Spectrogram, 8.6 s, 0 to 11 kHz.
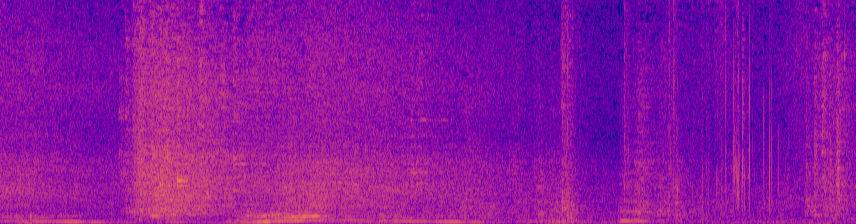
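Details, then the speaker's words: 2003 Nissan Fairlady Z Version T (Z33) with an aftermarket Fujitsubo JASMA-certified dual exhaust, revved at the port: clean blips swinging up and down with revs, smooth and not too loud. The exhaust note is normal. "Okay, so I'd say it's a pretty good sound for an aftermarket, and it's not too noisy like many of the aftermarket exhausts are."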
